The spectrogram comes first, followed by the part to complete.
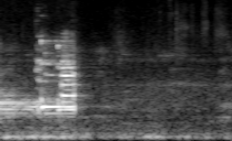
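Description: A short chime-like tune of sustained, bell-toned notes that stops abruptly about a second in, leaving only faint background noise.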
